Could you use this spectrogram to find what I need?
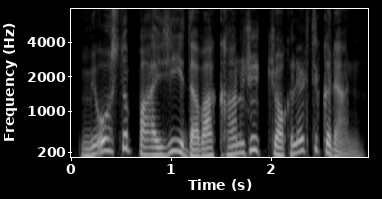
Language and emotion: Kashmiri, surprised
